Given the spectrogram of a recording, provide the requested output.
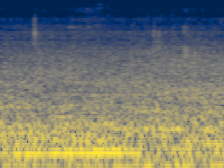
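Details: Car in Jamaica driving after new AC compressor and alternator belt replacement (seized AC bearing had thrown the belt): even engine drone under light road noise, no whine or rattle from the front; running normally.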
